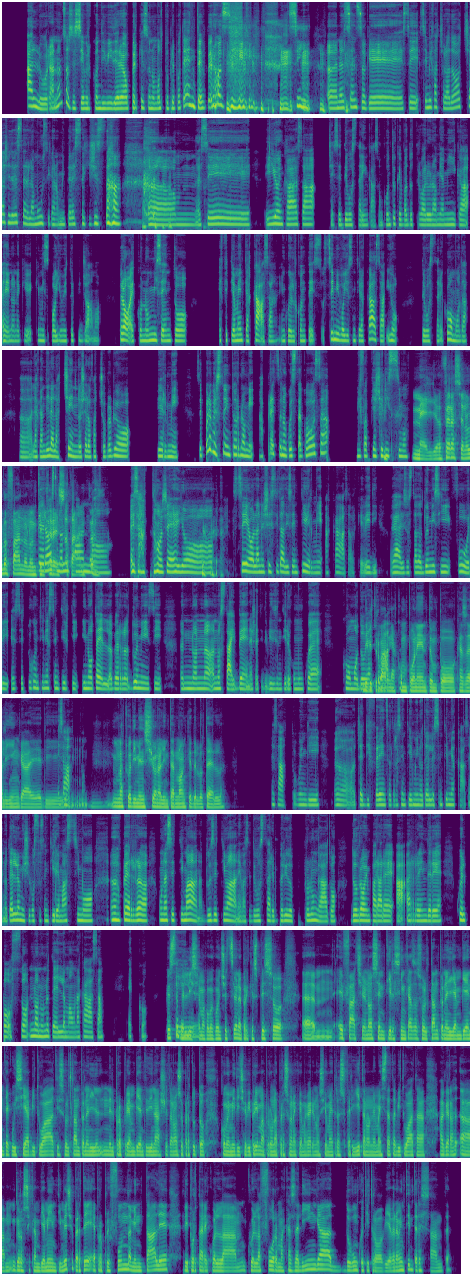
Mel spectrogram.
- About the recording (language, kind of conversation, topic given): Italian, podcast, C'è un piccolo gesto che, per te, significa casa?
- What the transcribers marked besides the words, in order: chuckle; laughing while speaking: "sì"; laughing while speaking: "sta"; chuckle; "cioè" said as "ceh"; "cioè" said as "ceh"; chuckle; laughing while speaking: "esatto"; "cioè" said as "ceh"; other background noise; chuckle; "cioè" said as "ceh"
